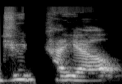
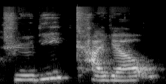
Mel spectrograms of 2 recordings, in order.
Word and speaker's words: Judicaelle: in the right way my name is jude kyle so you can say judy kyle and then tell us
